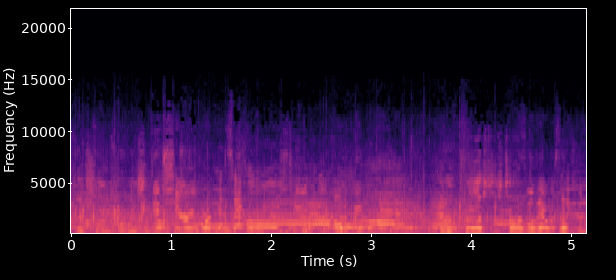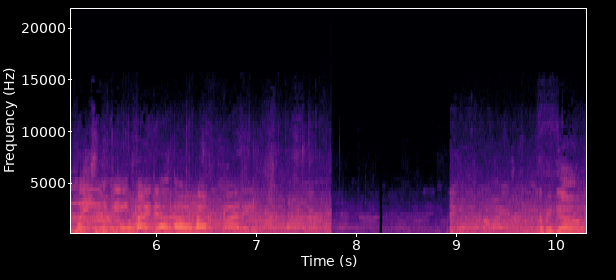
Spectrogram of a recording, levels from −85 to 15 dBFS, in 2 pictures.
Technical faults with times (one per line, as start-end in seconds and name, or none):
7.75-8.94 one channel inverted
